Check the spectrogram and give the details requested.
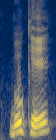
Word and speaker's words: bouquet: Bouquet. The T is silent.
